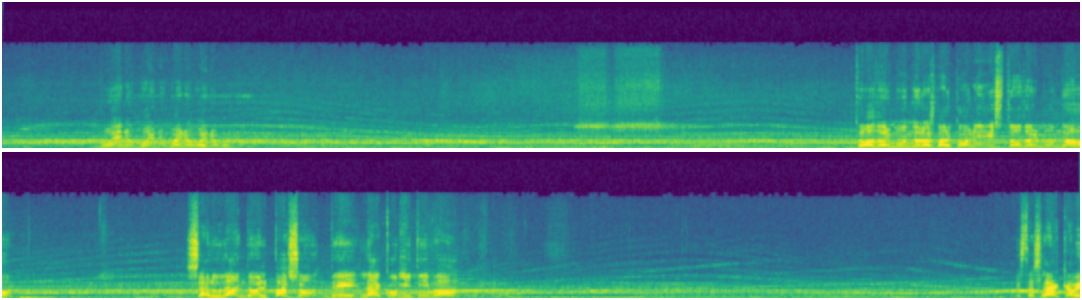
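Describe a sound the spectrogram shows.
A police siren gives quick, warbling yelps in short bursts.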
